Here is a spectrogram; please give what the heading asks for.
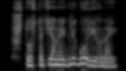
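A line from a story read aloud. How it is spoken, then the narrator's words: Exclaimed. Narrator (Russian): воскликнул Игорь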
